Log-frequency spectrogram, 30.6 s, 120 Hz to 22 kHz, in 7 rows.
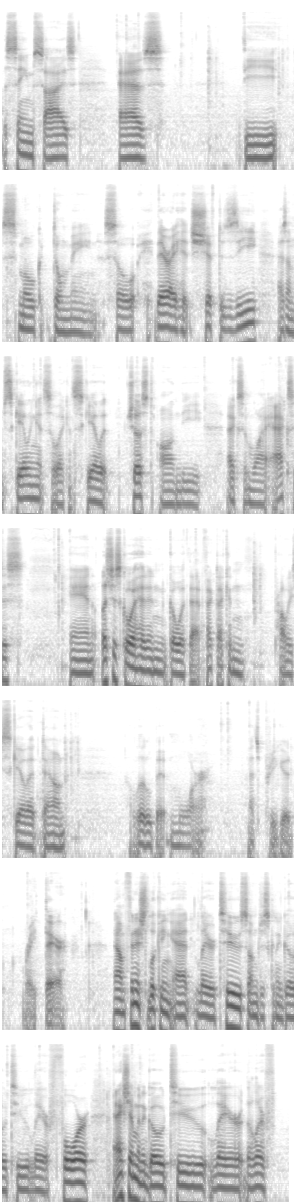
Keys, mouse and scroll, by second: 1.8-3.0 drag, 3.2 s, 9.3 click, 9.8-12.4 middle drag, 12.8 middle click, 14.4 middle click, 16.9 s, 20.9-22.6 drag, 26.3-28.1 drag, 28.1-29.8 middle drag.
